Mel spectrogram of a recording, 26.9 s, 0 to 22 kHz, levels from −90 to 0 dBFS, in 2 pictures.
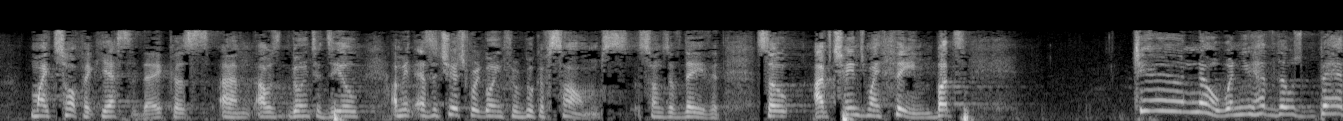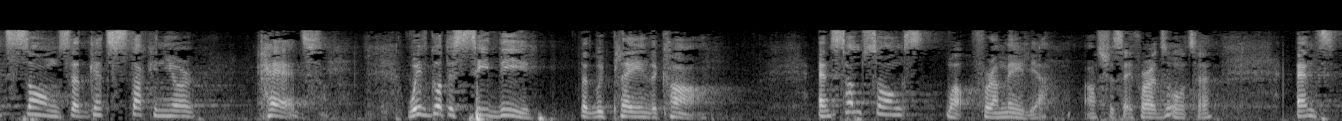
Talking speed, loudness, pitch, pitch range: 155 wpm, -26 LUFS, 190 Hz, 165-230 Hz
